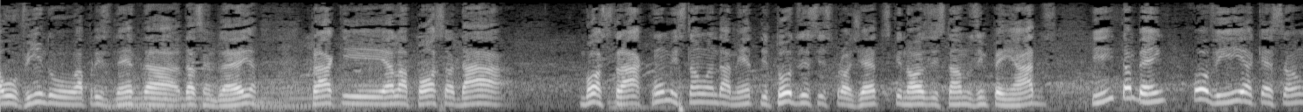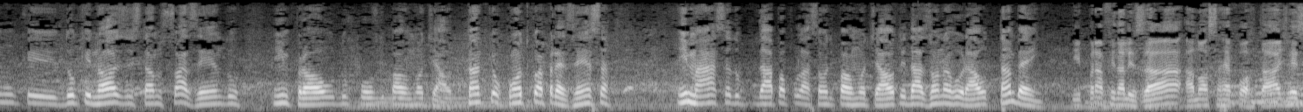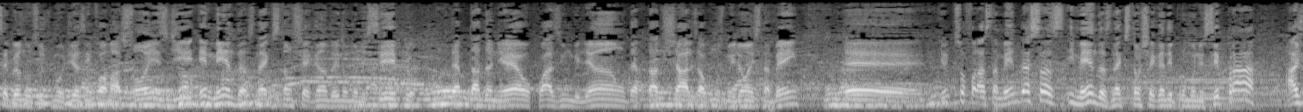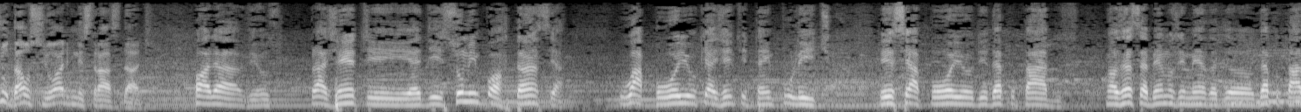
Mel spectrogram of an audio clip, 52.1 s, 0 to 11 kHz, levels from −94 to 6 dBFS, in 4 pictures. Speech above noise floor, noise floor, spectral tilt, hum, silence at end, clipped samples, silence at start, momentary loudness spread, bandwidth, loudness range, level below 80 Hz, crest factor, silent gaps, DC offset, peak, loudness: 25 dB; -39 dBFS; -5.5 dB/octave; none; 0 s; under 0.1%; 0 s; 9 LU; 10.5 kHz; 2 LU; -46 dBFS; 14 dB; none; under 0.1%; 0 dBFS; -15 LUFS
